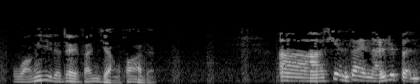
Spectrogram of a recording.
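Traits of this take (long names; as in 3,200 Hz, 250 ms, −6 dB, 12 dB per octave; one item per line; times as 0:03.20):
a quantiser's noise floor 10 bits, dither none
chopped level 2.9 Hz, depth 60%, duty 20%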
